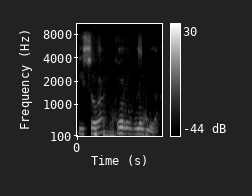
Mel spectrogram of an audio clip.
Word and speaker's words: Isoa: Uh my name is uh it's even though it started with I, it's pronounced E. Isa.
